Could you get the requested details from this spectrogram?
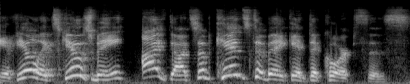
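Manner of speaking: high, sing-song, slow swooping, drawn-out put-on character voice. After clarifying whose voice an earlier bit was, doing a Bill Cipher impression. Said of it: "it was my impression of uh, Bill Cipher".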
